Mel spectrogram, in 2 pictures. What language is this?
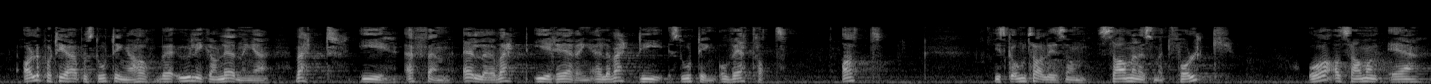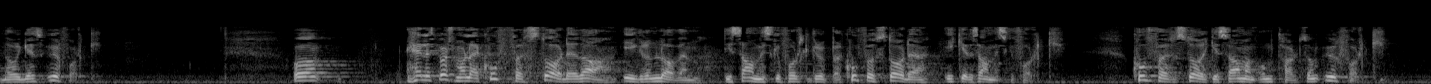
Norwegian Nynorsk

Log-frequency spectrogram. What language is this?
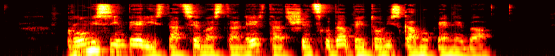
Georgian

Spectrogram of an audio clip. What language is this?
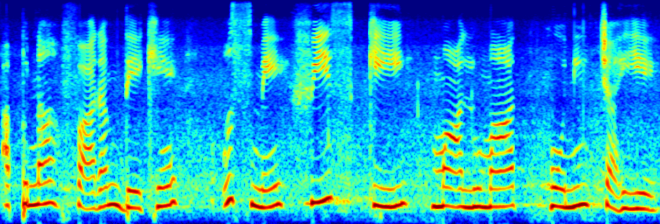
Urdu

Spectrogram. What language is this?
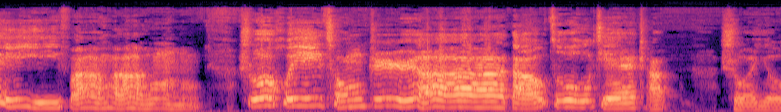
Chinese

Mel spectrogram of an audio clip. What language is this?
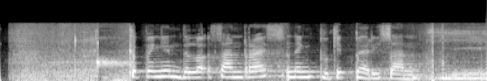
Javanese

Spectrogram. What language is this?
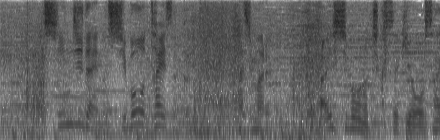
Japanese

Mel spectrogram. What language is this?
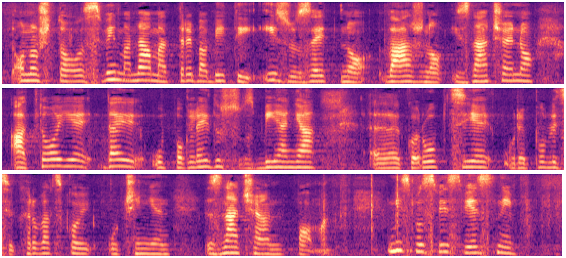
Croatian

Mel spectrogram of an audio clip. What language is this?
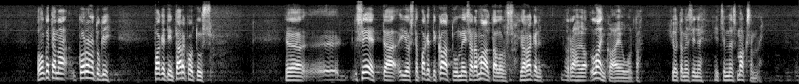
Finnish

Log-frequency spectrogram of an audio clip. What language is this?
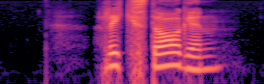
Swedish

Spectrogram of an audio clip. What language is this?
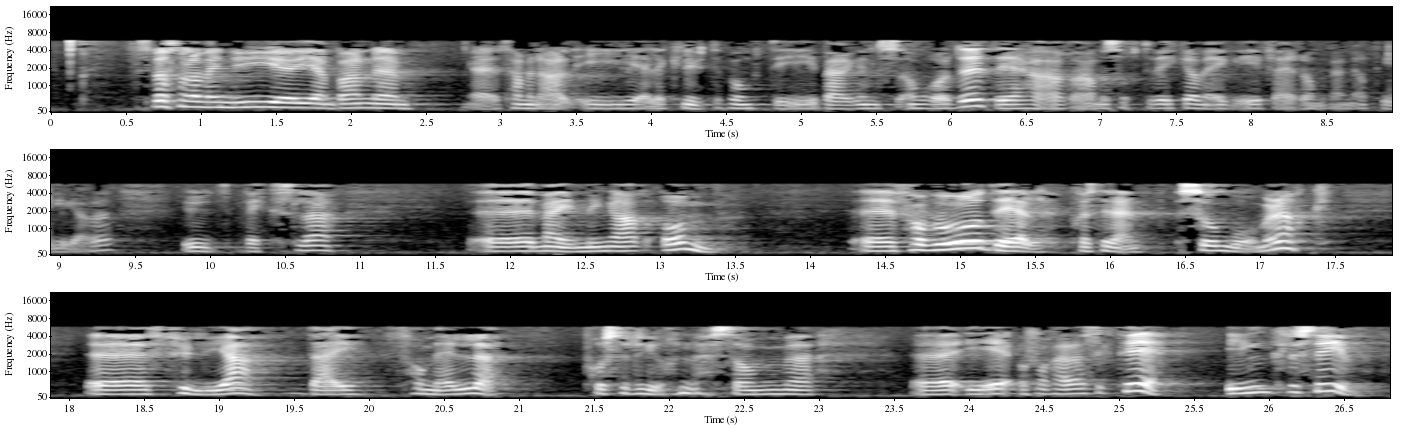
Norwegian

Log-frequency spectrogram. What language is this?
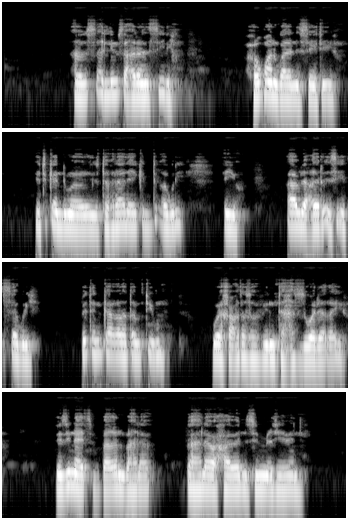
Tigrinya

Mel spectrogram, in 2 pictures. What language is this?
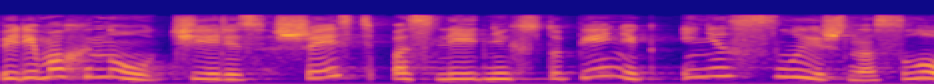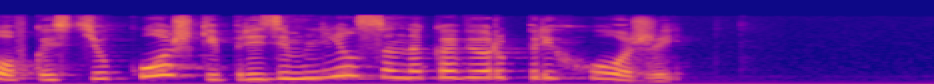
Russian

